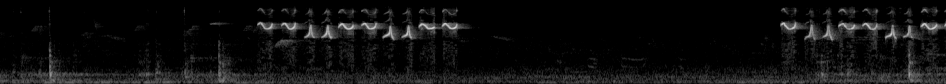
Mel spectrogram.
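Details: Gelatik batu, the cinereous tit, in a lure recording meant to spur birds into vigorous song: after a quiet start with soft clicks, a fast string of piercing whistled double notes, a long pause, then another string.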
